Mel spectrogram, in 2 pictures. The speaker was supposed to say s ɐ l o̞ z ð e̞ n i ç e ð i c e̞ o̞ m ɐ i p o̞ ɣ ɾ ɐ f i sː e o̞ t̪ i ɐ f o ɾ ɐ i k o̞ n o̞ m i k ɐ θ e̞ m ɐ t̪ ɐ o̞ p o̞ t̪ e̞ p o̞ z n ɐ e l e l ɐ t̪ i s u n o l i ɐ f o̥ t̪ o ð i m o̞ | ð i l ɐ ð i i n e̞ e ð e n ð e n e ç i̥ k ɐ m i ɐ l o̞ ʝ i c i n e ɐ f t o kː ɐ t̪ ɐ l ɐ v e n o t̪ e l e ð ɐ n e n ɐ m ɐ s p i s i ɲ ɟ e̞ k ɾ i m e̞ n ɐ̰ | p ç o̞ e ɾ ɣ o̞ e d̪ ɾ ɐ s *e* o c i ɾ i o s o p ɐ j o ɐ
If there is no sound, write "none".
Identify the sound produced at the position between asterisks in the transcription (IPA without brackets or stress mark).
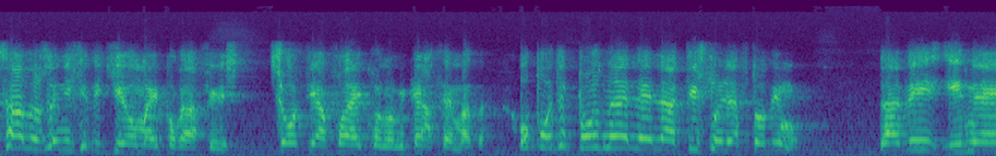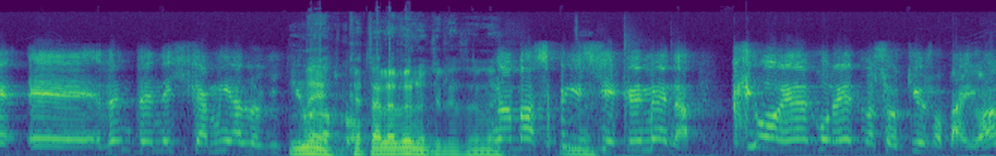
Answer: e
